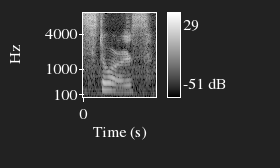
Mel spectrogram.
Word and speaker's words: Stoors: How would you pronounce that? Stors? – I think it's Stors. S-T-O-O-R-S.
